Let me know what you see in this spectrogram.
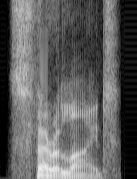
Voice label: "spherulite", British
